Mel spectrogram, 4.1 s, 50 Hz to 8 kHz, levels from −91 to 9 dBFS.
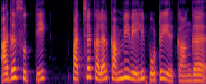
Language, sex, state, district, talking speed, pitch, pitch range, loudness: Tamil, female, Tamil Nadu, Nilgiris, 115 wpm, 245 Hz, 215-265 Hz, -19 LUFS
